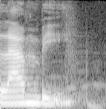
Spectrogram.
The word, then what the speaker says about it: lambi: Lucia, it's called lambi. Lambi, yes. A lamb? No, like Nambi? like lamb and bee. Lambi.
